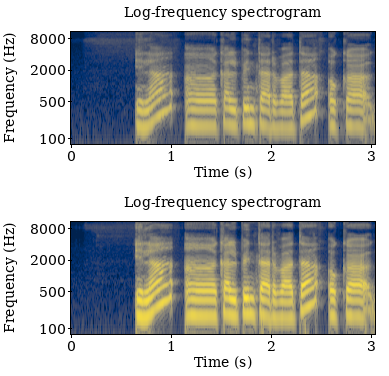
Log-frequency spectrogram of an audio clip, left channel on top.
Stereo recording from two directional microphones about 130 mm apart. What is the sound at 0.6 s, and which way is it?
Speech, 65° right (ahead or behind).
